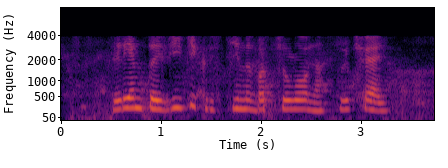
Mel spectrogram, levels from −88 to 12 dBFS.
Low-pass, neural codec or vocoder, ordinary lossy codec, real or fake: 7.2 kHz; codec, 16 kHz, 1 kbps, FunCodec, trained on Chinese and English, 50 frames a second; AAC, 16 kbps; fake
